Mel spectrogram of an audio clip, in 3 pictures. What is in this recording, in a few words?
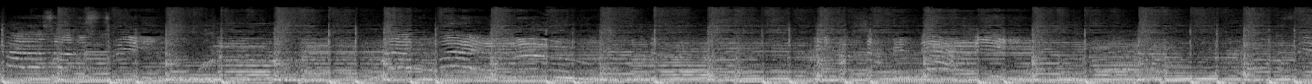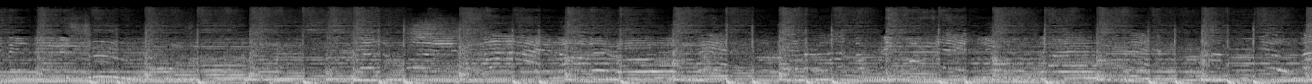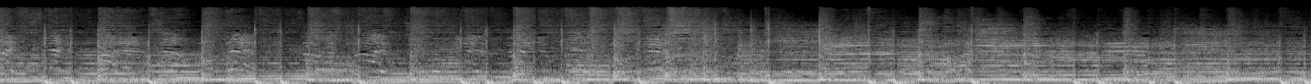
GUITAR IN KYIV; ANTONY BLINKEN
